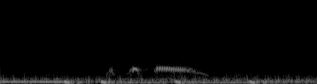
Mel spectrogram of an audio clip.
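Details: Spotted dove cooing in rainy, windy weather: two short soft notes lead into a longer, smooth, falling coo, over a steady low rumble of wind.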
